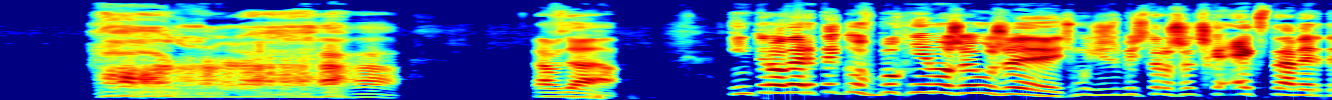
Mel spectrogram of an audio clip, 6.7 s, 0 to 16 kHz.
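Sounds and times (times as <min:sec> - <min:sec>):
person imitating a pastor growling: 0:00.5 - 0:02.1
speech: 0:00.6 - 0:02.1, 0:02.7 - 0:06.6.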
